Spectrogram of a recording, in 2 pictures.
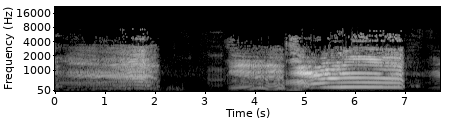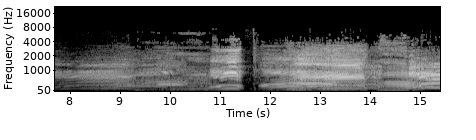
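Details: Cows mooing loudly on a farm: a series of long, harmonic, droning moos with sliding pitch, some rising then falling, separated by short silences, with several overlapping calls toward the end.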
